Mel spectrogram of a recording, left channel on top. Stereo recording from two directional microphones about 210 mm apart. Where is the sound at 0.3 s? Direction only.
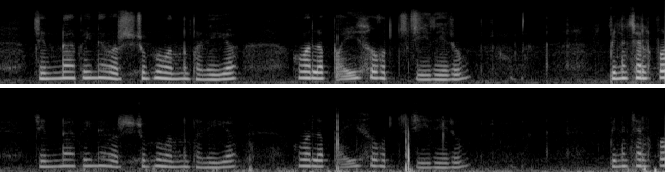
55° left (ahead or behind).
